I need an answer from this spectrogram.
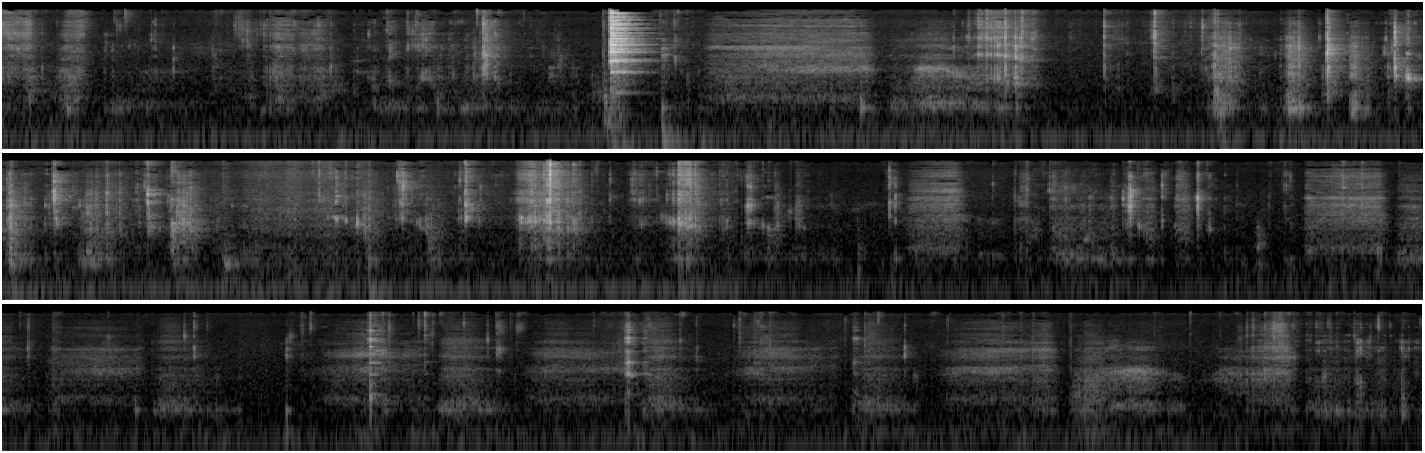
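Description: A person chewing and biting into mouthfuls of spicy noodles and vegetable salad, with crunchy bites among the wet chewing. One sharp, loud click comes about four seconds in.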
